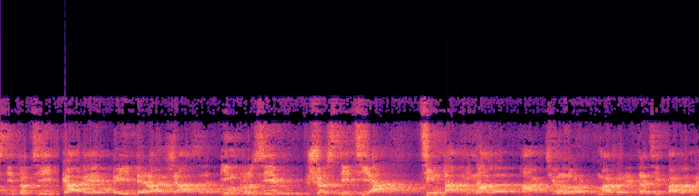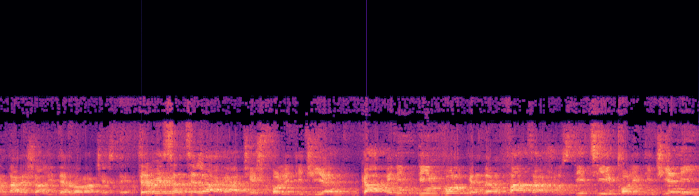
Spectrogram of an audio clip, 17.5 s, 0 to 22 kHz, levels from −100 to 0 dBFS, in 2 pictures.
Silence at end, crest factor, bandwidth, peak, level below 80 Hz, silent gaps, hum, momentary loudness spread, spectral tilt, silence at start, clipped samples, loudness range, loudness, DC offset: 0 s; 16 dB; 11.5 kHz; 0 dBFS; -60 dBFS; none; none; 5 LU; -1.5 dB/octave; 0 s; under 0.1%; 1 LU; -14 LUFS; under 0.1%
